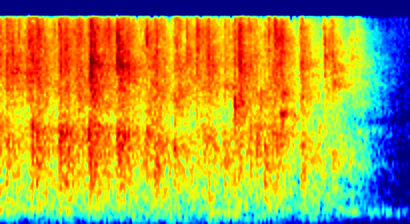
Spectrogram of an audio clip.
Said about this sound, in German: Ganz herzlichen Dank, dass ihr uns begleitet und den Gottesdienst so anders, so wunderbar gestaltet. Dankeschön. Ich glaube, ein Applaus ist das schon auch.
